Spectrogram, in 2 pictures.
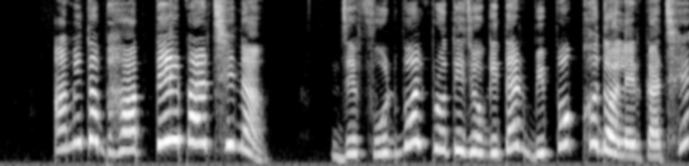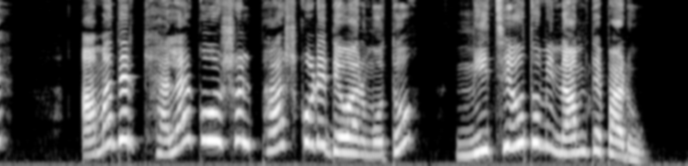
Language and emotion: Bengali, angry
